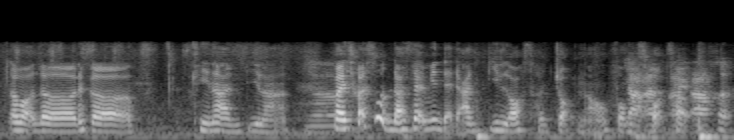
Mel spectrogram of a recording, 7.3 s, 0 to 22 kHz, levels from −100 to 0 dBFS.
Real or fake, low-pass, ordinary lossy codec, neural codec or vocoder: real; 7.2 kHz; none; none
